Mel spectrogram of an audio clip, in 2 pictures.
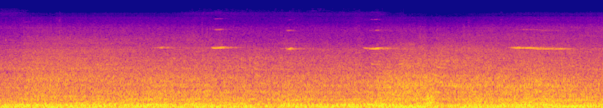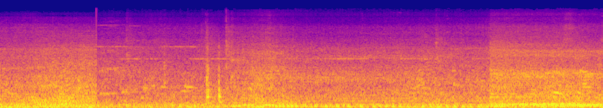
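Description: A motorbike engine rumbles steadily.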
